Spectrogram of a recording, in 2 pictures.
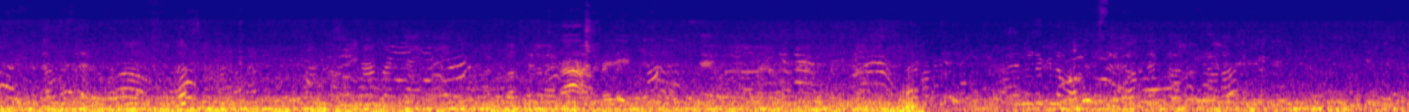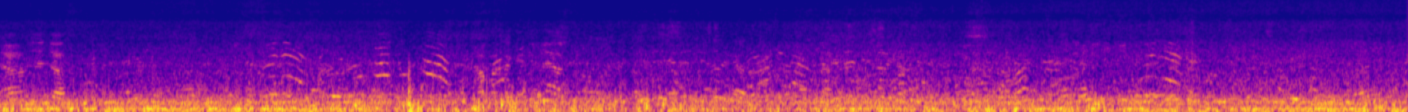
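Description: Wind blows across the deck.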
